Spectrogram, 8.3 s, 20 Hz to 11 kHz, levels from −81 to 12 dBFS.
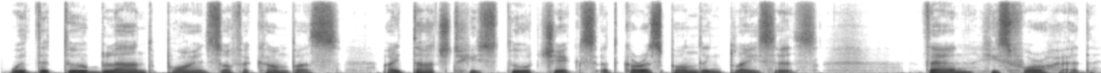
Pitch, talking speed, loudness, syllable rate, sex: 120 Hz, 140 wpm, -19 LUFS, 3.9 syllables/s, male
